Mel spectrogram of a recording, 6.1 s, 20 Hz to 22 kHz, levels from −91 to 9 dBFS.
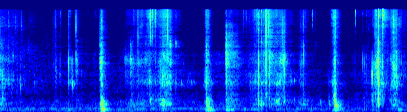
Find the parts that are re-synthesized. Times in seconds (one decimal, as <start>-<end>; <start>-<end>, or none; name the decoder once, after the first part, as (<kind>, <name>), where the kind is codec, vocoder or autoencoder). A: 0.8-1.5 (codec, SNAC); 1.9-5.6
